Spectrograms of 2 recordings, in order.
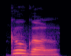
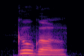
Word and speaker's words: Google: Vogliamo risentire la pronuncia in inglese? – Google, Google, Google.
